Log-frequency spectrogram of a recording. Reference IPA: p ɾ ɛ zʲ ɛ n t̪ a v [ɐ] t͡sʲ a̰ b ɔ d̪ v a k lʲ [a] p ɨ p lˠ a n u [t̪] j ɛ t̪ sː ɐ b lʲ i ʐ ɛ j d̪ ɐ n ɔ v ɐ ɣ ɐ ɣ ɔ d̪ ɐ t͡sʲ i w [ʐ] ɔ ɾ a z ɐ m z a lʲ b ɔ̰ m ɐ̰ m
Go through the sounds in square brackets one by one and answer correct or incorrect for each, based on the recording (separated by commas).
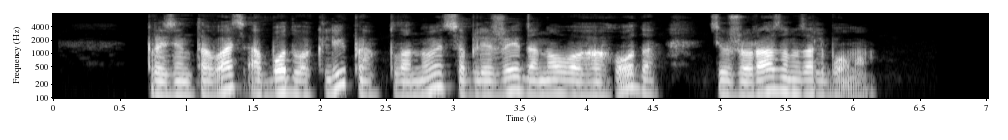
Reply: incorrect, incorrect, incorrect, correct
